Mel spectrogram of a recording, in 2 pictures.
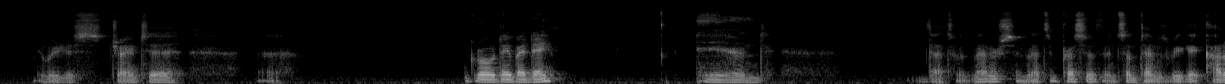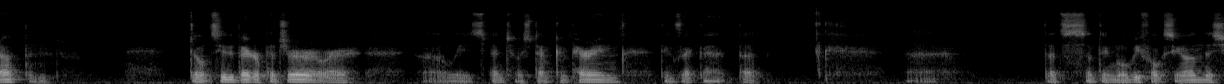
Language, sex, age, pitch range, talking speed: English, male, 30-49, 100-110 Hz, 120 wpm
